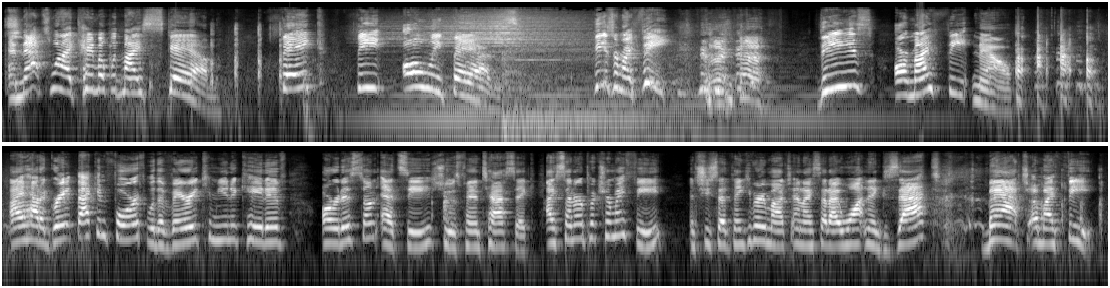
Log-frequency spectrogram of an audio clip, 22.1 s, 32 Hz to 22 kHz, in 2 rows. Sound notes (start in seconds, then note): 10.1 chuckles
